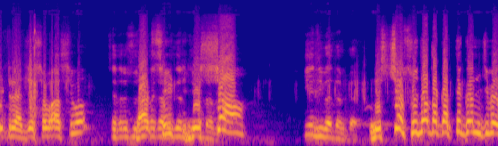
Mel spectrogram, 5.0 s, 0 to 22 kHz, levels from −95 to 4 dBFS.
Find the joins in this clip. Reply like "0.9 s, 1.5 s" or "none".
none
